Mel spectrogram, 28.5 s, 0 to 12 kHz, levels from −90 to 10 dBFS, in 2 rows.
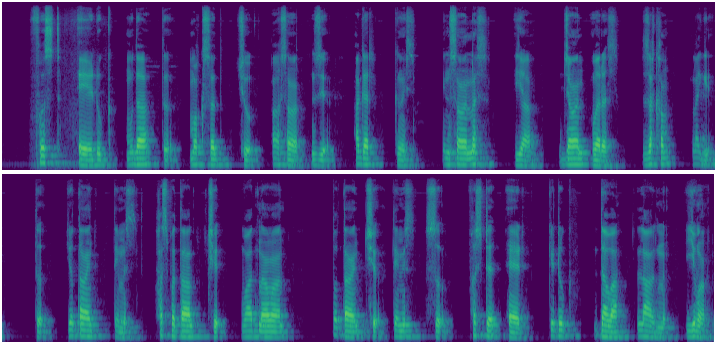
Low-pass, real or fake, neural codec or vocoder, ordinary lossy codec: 10.8 kHz; real; none; none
